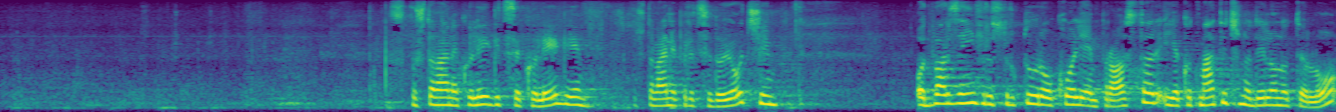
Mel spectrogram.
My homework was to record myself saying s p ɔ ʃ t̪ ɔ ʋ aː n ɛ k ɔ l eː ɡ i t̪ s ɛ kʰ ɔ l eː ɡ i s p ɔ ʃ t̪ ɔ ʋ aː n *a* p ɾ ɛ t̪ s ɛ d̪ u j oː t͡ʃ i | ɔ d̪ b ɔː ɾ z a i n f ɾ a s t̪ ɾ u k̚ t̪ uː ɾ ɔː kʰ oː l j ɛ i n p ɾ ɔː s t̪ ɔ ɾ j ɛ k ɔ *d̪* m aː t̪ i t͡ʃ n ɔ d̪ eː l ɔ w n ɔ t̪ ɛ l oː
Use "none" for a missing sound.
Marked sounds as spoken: i, t̪

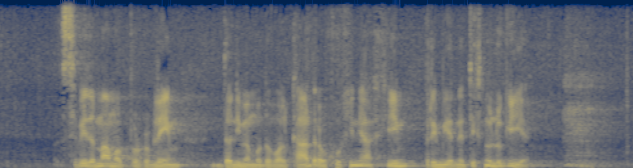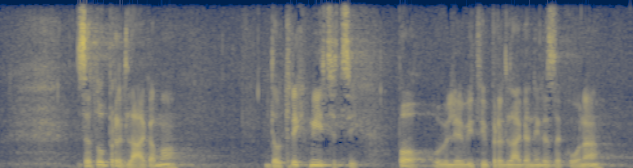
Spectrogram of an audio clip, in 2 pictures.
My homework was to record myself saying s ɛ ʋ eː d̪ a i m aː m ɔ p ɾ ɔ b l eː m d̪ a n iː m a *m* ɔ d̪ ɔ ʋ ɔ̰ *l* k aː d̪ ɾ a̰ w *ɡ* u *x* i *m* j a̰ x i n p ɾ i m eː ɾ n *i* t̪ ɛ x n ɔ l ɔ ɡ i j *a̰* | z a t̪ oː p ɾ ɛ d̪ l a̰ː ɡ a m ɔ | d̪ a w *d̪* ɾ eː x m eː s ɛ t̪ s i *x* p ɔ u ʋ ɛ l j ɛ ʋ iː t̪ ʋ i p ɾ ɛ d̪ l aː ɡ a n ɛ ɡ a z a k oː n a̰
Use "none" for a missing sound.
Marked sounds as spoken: m, l, k, x, n, ɛ, ɛ̰, t̪, x

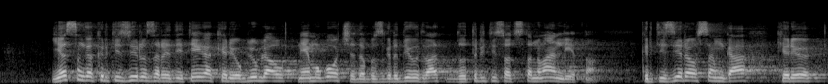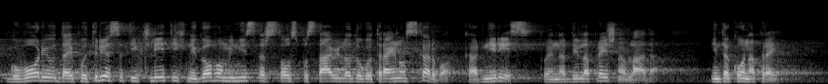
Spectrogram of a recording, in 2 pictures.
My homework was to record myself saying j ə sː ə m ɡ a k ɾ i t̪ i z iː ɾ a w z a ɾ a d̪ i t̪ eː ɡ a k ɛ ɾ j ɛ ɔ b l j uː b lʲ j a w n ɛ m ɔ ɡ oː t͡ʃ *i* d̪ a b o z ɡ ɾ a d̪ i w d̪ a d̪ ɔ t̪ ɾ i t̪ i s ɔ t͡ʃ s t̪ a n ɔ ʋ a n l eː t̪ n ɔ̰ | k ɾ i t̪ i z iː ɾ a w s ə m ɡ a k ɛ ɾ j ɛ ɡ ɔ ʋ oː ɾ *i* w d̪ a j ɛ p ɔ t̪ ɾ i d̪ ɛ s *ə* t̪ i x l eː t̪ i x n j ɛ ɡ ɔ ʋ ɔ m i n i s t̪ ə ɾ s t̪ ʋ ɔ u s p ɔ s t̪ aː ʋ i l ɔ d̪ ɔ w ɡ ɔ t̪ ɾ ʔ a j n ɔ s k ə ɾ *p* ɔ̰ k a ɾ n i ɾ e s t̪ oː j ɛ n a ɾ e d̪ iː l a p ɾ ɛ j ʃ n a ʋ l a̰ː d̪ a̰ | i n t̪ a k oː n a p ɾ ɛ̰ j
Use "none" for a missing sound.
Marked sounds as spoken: ɛ, i, ə, b

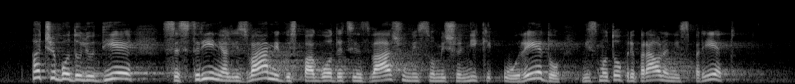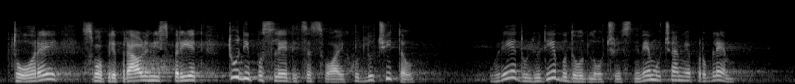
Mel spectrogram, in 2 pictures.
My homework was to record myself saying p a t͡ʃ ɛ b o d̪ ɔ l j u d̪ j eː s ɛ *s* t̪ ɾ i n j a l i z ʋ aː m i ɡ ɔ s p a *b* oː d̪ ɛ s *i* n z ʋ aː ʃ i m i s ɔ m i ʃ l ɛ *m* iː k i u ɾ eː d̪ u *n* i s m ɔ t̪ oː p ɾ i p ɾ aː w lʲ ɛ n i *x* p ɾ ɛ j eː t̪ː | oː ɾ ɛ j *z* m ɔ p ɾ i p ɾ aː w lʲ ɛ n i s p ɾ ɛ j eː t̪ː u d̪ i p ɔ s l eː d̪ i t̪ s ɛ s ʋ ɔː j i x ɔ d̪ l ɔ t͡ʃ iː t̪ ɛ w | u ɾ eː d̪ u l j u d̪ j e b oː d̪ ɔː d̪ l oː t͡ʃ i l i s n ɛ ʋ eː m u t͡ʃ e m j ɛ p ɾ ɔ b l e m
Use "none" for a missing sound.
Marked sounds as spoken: s, ɡ, i, n, n, s, s

